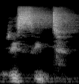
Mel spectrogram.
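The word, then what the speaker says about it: receipt: এখানে এই যে পিটা, পিটা সাইলেন্ট থাকবে এবং এটার উচ্চারণ হবে রিসিপ্ট, রিসিপ্ট, রিসিপ্ট। আমরা আর এটাকে রিসিপ্ট বলবো না।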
